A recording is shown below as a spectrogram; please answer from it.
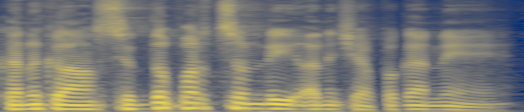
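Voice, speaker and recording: A middle-aged male pastor preaching a sermon in Telugu and telling a story, with big swings of pitch and loudness as he acts out its characters. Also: unhurried, slight background noise.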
